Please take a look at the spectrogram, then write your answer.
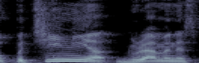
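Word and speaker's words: Puccinia graminis: fungus का नाम है पक्सी निया ग्रेमन ऑलराइट अब अगर हम इसको थोड़ा सा और यूरोपियन एक्संड मिले जाए तो इसको पची निया ग्रामस भी कहा जाता है लेकिन हम अपने स्पेलिंग्स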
